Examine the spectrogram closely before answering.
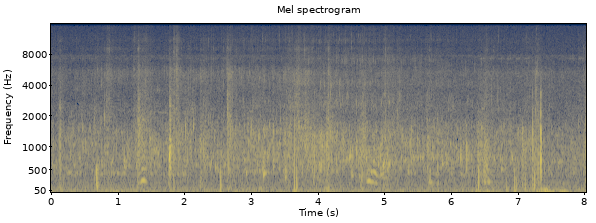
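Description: Shallow rocky stream trickling and babbling over stones, a steady water hiss. Scattered sharp clicks and knocks stand out over it, the loudest about two seconds in and near the end.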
